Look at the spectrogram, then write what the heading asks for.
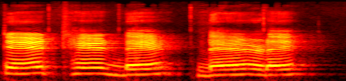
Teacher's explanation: ट ठ ड ड ड़ इनका जो उच्चारण स्थान है वो है मूर्धा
